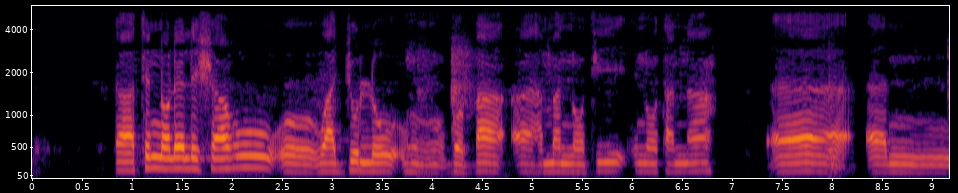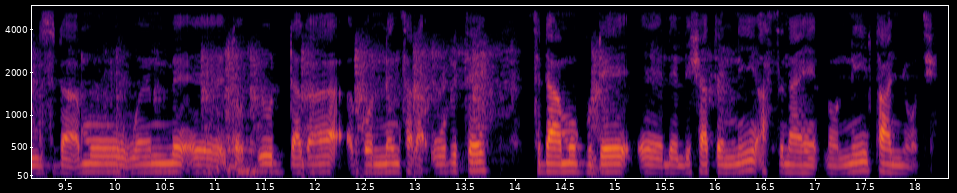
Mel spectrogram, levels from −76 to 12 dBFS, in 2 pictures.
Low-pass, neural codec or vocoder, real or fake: 5.4 kHz; none; real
